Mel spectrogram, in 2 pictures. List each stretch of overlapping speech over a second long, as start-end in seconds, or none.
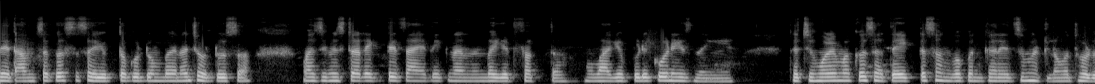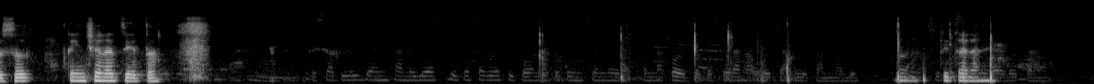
none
